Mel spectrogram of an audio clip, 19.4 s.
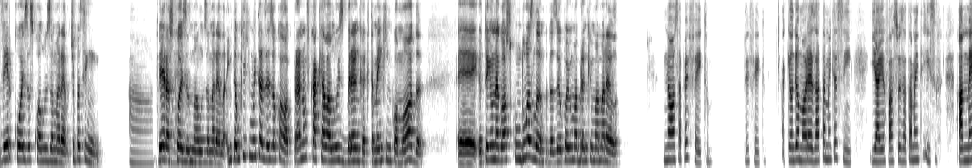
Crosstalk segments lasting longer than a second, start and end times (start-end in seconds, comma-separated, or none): none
